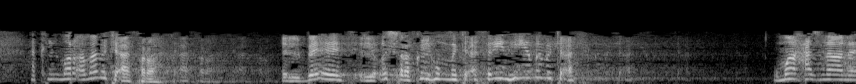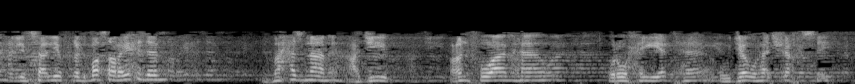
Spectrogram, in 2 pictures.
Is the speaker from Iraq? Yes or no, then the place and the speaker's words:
yes; Baghdad, Baghdad Governorate, Iraq; فهي عندنا في بغداد عاشت صراع لمدة شهر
